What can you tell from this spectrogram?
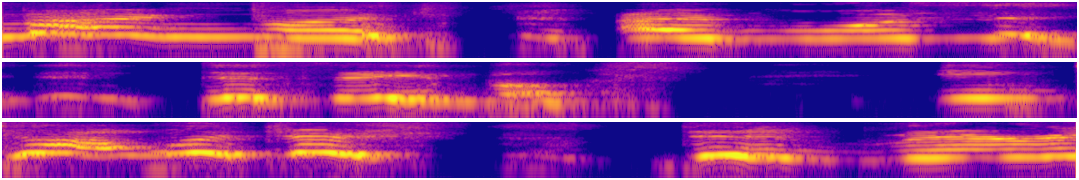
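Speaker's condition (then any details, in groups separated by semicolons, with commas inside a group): Cerebral palsy; oxygen deprivation at birth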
